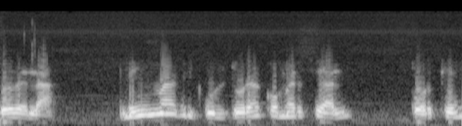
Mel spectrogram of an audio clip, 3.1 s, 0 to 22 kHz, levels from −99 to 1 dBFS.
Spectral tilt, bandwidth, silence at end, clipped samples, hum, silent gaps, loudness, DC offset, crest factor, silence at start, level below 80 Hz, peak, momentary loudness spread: -8 dB/octave; 9 kHz; 0 s; under 0.1%; none; none; -18 LUFS; under 0.1%; 14 dB; 0 s; -58 dBFS; -4 dBFS; 7 LU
